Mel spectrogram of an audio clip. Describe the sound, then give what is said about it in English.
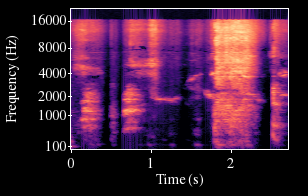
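A dog barks in a few short, irregular bursts, with one longer, rougher outburst among them. “shut that fucking dog up.”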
